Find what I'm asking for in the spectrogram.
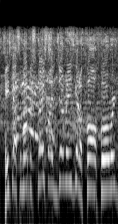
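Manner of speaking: excited play-by-play. Real, not acted. Play-by-play of a breakaway run.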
